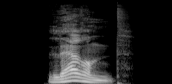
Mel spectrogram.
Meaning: inflection of lernen: 1. third-person singular present 2. second-person plural present 3. plural imperative
- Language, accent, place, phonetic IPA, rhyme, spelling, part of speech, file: German, Germany, Berlin, [lɛʁnt], -ɛʁnt, lernt, verb, De-lernt.ogg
